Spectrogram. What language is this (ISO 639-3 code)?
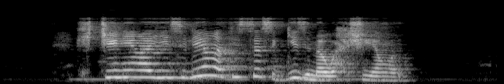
kab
